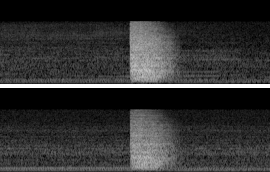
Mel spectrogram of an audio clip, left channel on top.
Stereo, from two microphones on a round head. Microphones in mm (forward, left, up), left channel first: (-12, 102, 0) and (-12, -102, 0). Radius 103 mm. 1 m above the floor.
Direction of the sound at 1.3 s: 40° left (ahead or behind).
